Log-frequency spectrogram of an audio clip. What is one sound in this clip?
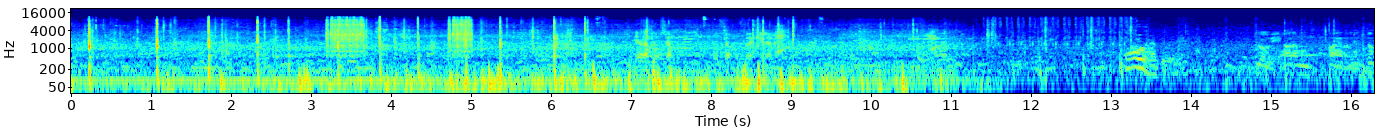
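A football thuds repeatedly against a player's foot as it is juggled.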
